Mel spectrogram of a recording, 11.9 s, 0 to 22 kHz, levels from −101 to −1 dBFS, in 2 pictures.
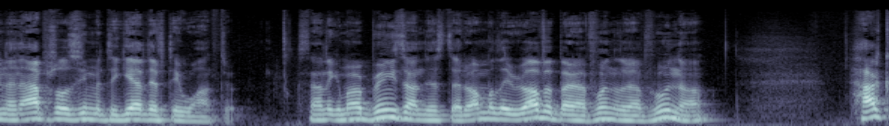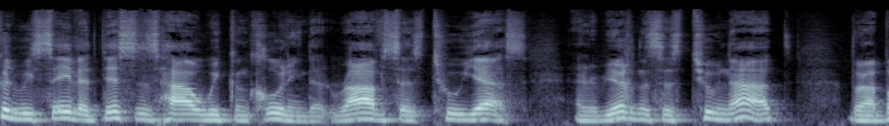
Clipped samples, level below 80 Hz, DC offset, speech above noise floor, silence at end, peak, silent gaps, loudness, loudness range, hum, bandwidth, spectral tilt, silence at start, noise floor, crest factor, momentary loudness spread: under 0.1%; -64 dBFS; under 0.1%; 34 dB; 0 s; -8 dBFS; none; -26 LUFS; 2 LU; none; 16.5 kHz; -6.5 dB/octave; 0 s; -59 dBFS; 18 dB; 10 LU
